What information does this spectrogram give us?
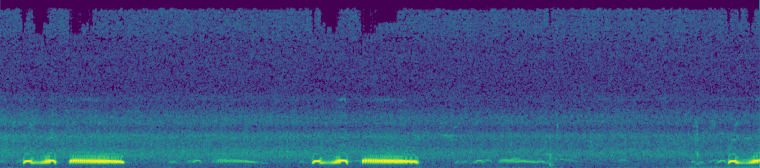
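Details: Spotted dove lure call for attracting doves: phrases of two short hooked notes and a long, flat, husky coo, repeated about every three seconds, with softer coos between phrases.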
